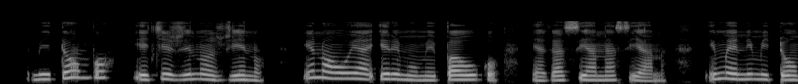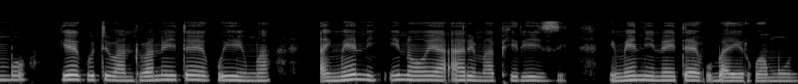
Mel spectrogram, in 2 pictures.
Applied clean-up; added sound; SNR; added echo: none; none; none; none.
